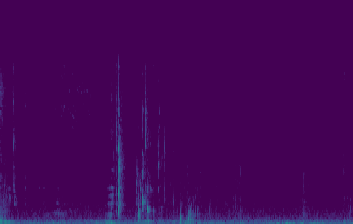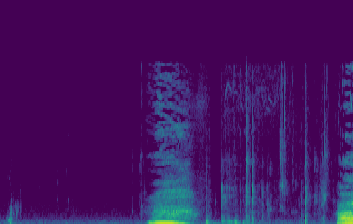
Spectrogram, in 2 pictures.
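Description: A man's short groan with a falling pitch about five seconds in, and a louder vocal outburst starting right at the end. Before these there are only a few faint clicks and mouth sounds.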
